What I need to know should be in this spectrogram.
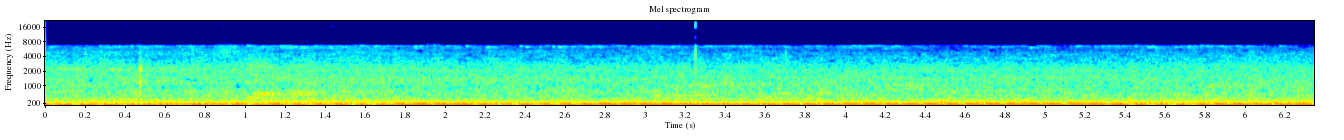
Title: toyota istima engine knocking problem balancer gear #automobile #mechanic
